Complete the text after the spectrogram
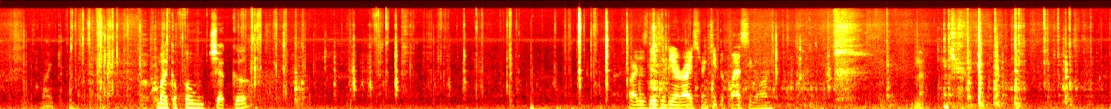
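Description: Plastic parts and wires rustle and click as they are handled.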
